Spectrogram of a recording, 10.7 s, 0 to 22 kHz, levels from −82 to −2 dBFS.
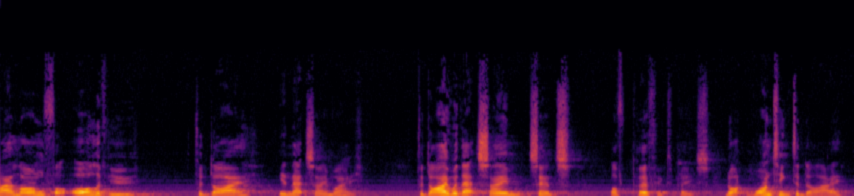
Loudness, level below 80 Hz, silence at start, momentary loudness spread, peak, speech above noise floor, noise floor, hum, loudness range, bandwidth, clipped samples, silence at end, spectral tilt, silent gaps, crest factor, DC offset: -24 LUFS; -58 dBFS; 0 s; 19 LU; -2 dBFS; 27 dB; -51 dBFS; none; 6 LU; 16 kHz; under 0.1%; 0.05 s; -5.5 dB/octave; none; 22 dB; under 0.1%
